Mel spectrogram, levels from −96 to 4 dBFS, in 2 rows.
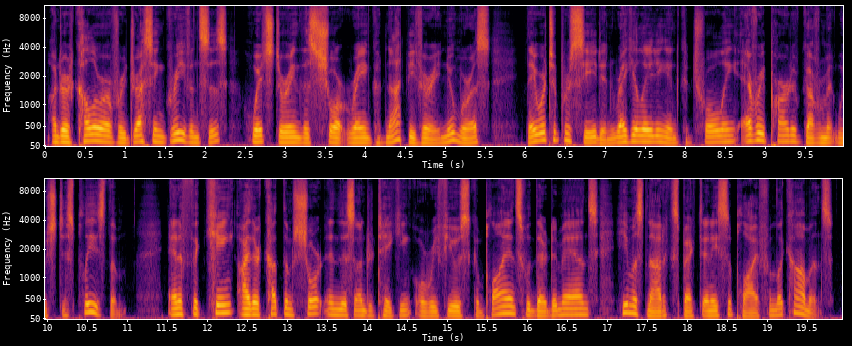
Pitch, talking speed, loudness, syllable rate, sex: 130 Hz, 170 wpm, -19 LUFS, 5.0 syllables/s, male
